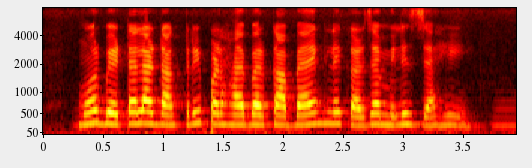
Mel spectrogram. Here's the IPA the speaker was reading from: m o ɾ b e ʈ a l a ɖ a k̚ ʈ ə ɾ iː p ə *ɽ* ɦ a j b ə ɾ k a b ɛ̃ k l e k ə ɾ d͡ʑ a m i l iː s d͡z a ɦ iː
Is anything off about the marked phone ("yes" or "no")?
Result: no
